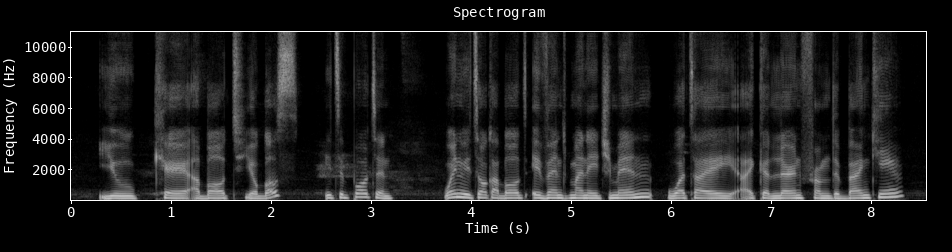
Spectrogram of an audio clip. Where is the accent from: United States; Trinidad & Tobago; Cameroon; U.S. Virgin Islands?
Cameroon; now in Nigeria; I'm not from Nigeria. I'm from Cameroon, but I'm quite connected here.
